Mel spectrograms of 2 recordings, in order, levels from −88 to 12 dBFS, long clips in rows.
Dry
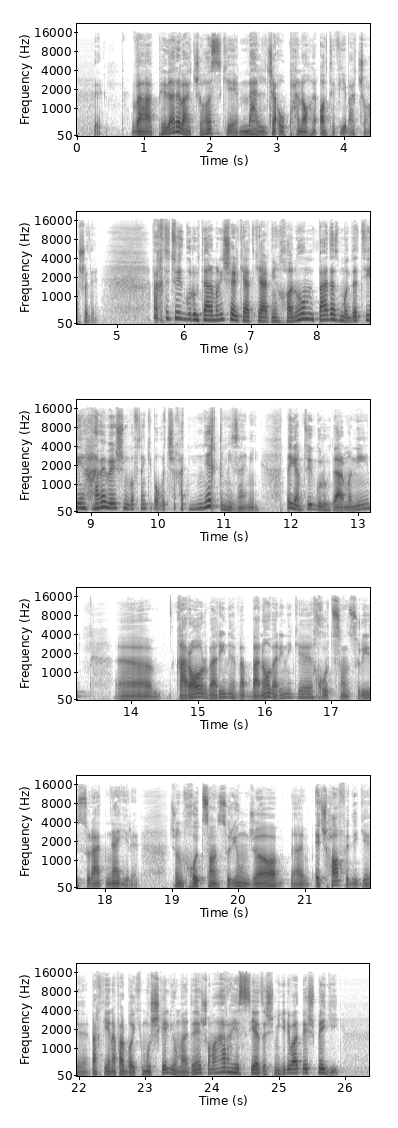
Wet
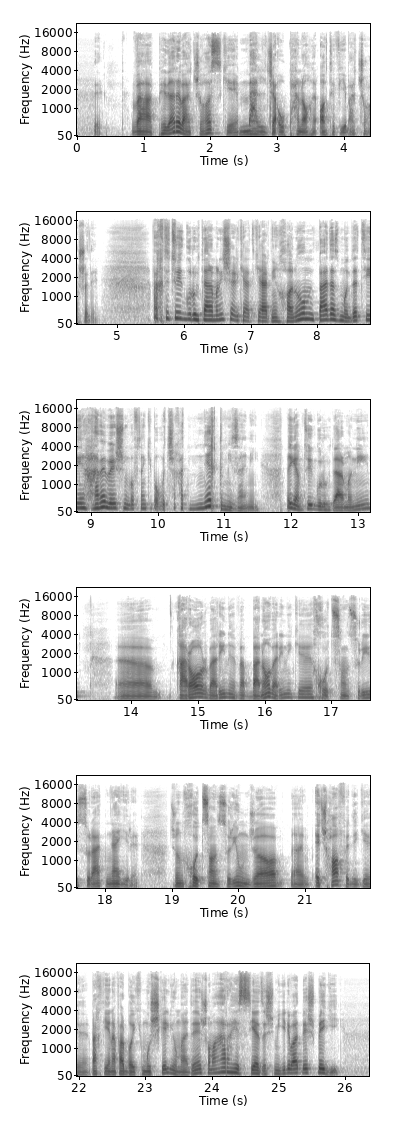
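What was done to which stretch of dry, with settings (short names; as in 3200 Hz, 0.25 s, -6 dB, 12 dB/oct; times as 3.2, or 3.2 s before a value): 6.55–7.17 compressor, threshold -20 dBFS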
